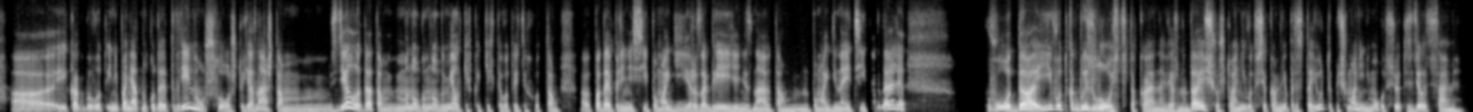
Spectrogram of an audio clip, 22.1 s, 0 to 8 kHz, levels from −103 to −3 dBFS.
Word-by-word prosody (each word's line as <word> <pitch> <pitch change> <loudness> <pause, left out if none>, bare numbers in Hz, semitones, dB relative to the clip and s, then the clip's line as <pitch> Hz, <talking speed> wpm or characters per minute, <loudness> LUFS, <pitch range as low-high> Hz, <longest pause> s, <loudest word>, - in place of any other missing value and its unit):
а, - - -1
и 160 +1 -2
как 165 -1 0
бы 165 +2 -2
вот 170 0 -3
и - - -7
непонятно 175 -1 +1
куда 170 0 -1
это 165 0 -2
время 240 - +4
ушло, 155 -4 -4
что 125 +3 -10
я, 145 0 -1
знаешь, 180 +2 -1
там 135 0 -6
сделала, 220 - +5
да, 165 +3 +3
там 150 -6 -2
много-много 150 0 -2
мелких 150 -4 -3
каких-то 140 0 -12
вот 145 - -8
этих 130 -2 -10
вот - - -10
там, 130 - -6 0.3
э, 145 0 -5
"подай, 150 -2 +3
принеси, 145 +1 -4
помоги, 140 0 -4
разогрей", 140 -1 -1
я 130 +1 -3
не 135 0 -3
знаю 130 0 -2
там, 125 +2 -5
"помоги 135 0 -3
найти" 140 0 -1 0.2
и - - -10
так 160 +4 -13
далее. 235 -1 +3 1.2
Вот, 175 -3 +5
да, 185 -3 +10
и 200 +11 +3
вот 245 -2 +3
как 200 -2 +1
бы 220 +4 +7
и - - +9
злость 165 - +2
такая, 140 -3 -2
наверное, 135 0 -3
да 130 - +5
еще, 215 -9 +3
что 135 +3 -7
они 145 +4 -2
вот 150 -2 -6
все 165 - -4
ко 155 - -5
мне 145 +1 -4
пристают, 150 - -4
и - - -8
почему 140 +5 -7
они 185 -3 +1
не 140 - -3
могут 155 0 -4
всё 170 - -3
это 165 -5 -7
сделать 155 +3 0
сами. 125 -1 -5
145 Hz, 180 wpm, -22 LUFS, 135-170 Hz, 1.2 s, да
